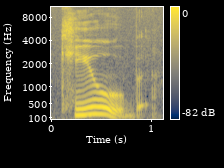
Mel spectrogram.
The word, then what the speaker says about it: cube: But because with the other word, because we added E at the end, then we'll pronounce the letter U a bit longer. This word will be cube, cube.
